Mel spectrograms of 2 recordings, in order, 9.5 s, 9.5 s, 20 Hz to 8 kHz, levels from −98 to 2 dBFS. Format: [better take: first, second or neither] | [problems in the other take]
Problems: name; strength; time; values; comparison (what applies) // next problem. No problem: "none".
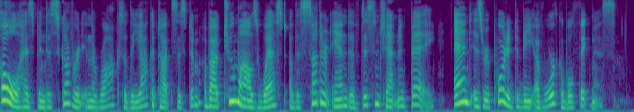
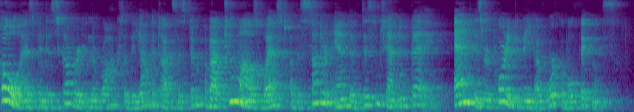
first | room echo; dies away in 0.9 s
